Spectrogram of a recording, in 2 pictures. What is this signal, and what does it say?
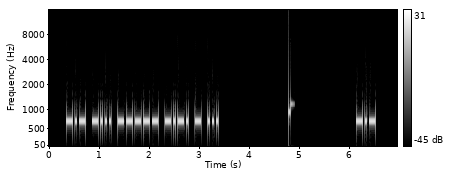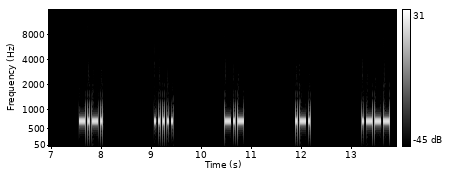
Morse code, heard as a keyed tone, about 28 wpm, spaced as for 12 wpm, 700 Hz. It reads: KB0CTS KC5KRJ
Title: USA Call Signs - 6 Characters - 8x Character Spacing - 28wpm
